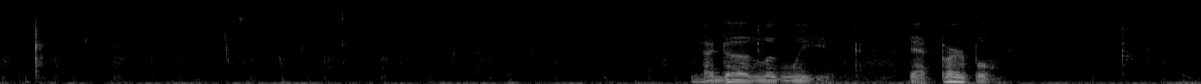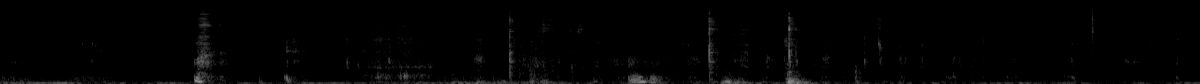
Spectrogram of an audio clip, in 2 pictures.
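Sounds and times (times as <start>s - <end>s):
person chewing crunchy cereal: 0.0s - 13.4s, 14.3s - 24.0s.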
